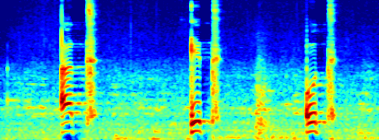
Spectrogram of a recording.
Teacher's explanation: যখন তার মধ্যে সাকিন হয় তখন সামান্য শ্বাসের আওয়াজ আসে। এর কারণ হলো এর মধ্যে একটি সিফাত পাওয়া যায় হামস।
